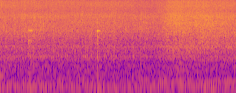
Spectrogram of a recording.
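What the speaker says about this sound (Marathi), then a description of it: "हे आपण छान परतून घेऊया कांद्याला तेल सुटेपर्यंत आपण हे परतून घ्यायचं आहे" Onion puree sautés in hot oil with cumin and asafoetida for a jackfruit kofta curry, giving a steady, loud frying hiss that swells slightly near the end, with no talking.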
